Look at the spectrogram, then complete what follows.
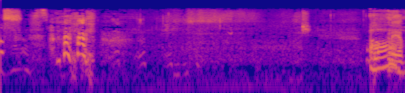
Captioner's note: laughing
